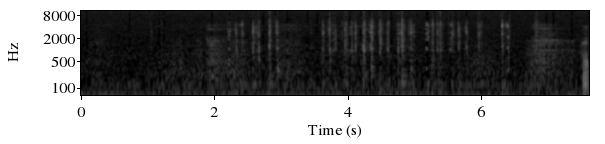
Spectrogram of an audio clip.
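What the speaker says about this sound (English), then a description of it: "Let's just type it in here." Fingers type on a computer keyboard in quick, uneven bursts of soft, close clicks with brief pauses between, and no one talks.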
